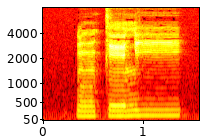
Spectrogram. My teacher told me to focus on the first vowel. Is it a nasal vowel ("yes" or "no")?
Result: yes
